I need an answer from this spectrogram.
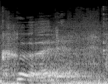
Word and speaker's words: Cudd: I have the opportunity to introduce Cudd, but it's spelled C-U-D-D, but it's pronounced C-O-U-L-D.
